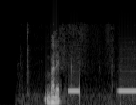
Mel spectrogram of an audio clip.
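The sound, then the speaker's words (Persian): A telephone busy tone sounds after a call line drops: a brief voice, then two steady mid-pitched beeps separated by a pause. “سید اکبر آقا تلفنش فکر میکنم تلفن قطع شده”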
